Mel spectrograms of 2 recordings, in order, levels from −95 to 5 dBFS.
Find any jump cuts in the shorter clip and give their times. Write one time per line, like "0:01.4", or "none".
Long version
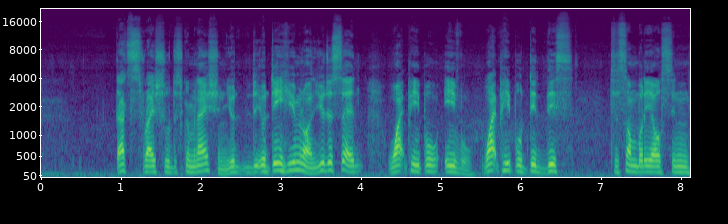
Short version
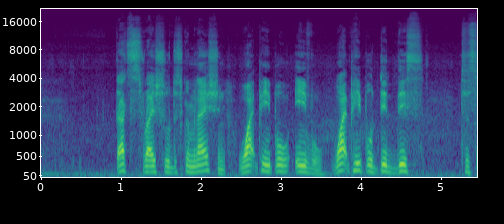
0:02.2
